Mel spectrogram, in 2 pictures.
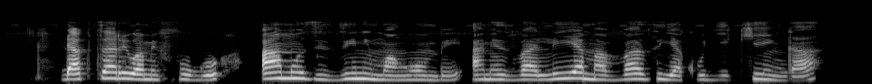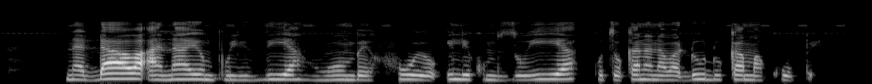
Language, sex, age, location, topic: Swahili, female, 18-24, Mombasa, agriculture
